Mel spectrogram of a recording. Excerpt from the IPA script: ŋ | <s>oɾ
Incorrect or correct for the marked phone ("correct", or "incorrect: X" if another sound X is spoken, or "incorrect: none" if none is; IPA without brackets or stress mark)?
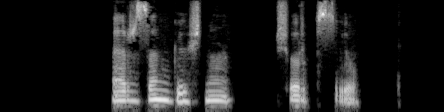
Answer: incorrect: ʃ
